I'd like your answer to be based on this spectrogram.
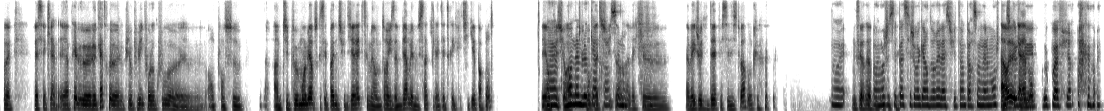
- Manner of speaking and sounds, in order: chuckle; chuckle; chuckle
- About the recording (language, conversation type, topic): French, podcast, Comment choisis-tu ce que tu regardes sur une plateforme de streaming ?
